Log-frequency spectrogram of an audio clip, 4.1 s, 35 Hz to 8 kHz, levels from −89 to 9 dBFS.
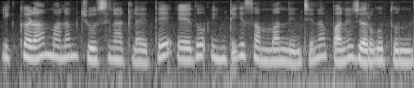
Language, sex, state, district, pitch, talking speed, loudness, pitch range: Telugu, female, Telangana, Komaram Bheem, 210 Hz, 115 wpm, -15 LUFS, 185-235 Hz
